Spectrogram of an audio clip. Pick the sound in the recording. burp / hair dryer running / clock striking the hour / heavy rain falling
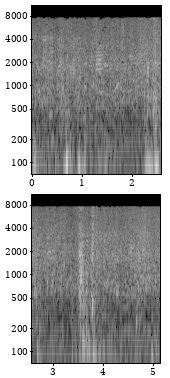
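heavy rain falling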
